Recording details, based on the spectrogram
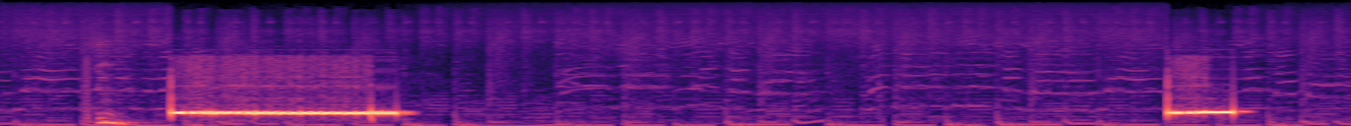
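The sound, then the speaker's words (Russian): A steady electronic ringback tone of an outgoing phone call placed by a radio program to a listener sounds loudly for about a second, pauses, then starts again and cuts off, with faint background sound in between. “кисонька, я тебе звоню.”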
